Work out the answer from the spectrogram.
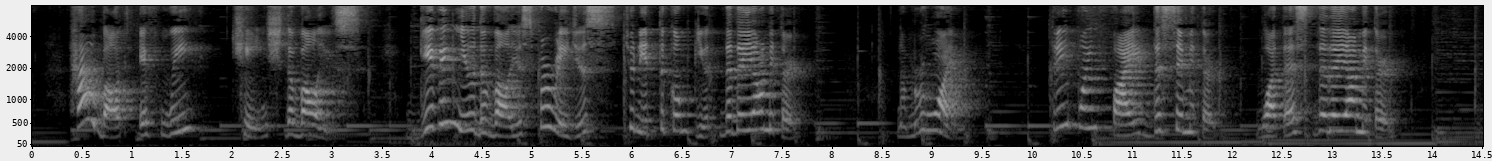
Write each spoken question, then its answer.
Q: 3.5 decimeter. What is the diameter?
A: 3.5 times 2 results to 7 decimeters.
